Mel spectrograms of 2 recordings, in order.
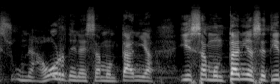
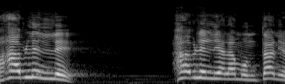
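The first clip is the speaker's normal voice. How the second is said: loud and higher command; forceful command; 6 semitones higher, 5 dB louder than usual. Acted. Pastor voicing Jesus commanding the disciples, forceful. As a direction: urge them to speak.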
